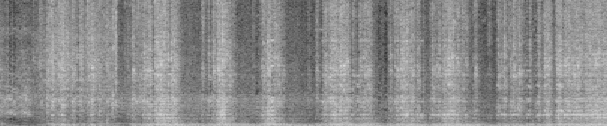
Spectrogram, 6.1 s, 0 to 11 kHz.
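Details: 1983 Camaro started right after new fan belt and power steering belt were fitted to cure a squeak: engine settles into a steady, even low rumble with no belt squeal or chirp; the squeak problem is solved.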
